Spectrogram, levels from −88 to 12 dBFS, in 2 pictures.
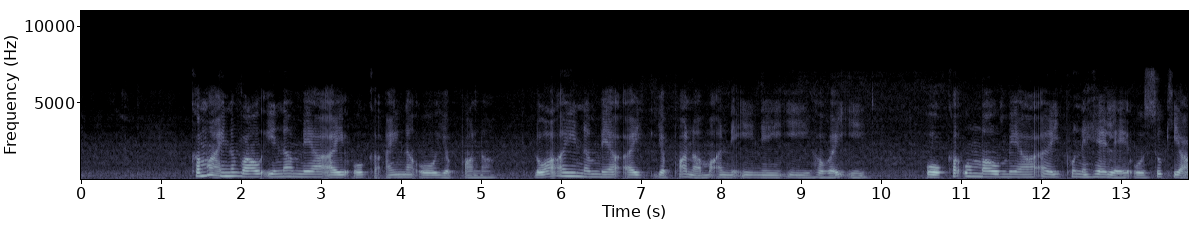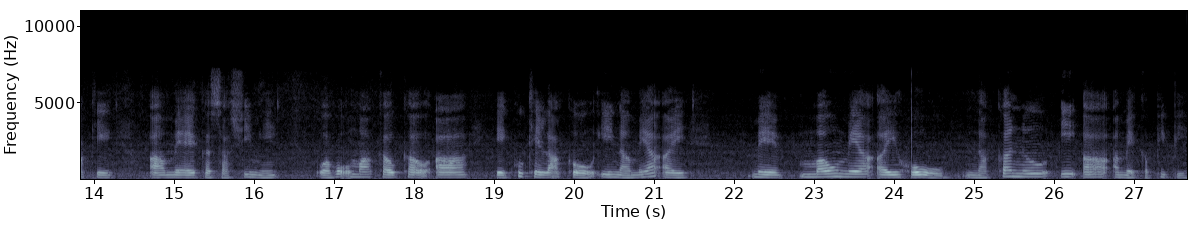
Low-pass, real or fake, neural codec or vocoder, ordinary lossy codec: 7.2 kHz; fake; codec, 16 kHz, 16 kbps, FreqCodec, smaller model; none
